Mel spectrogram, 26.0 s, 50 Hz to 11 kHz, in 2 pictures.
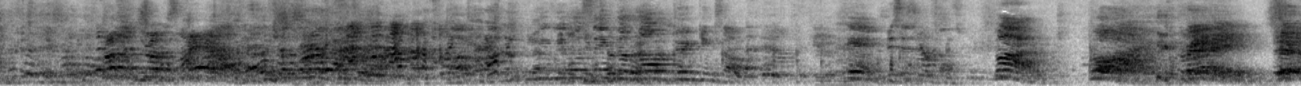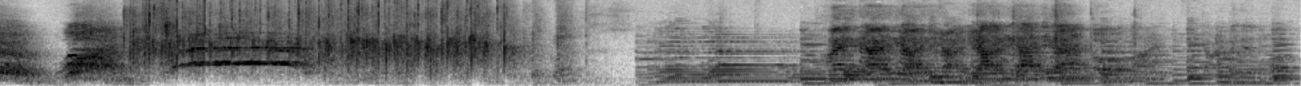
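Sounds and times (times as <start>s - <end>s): audience applause: 14.2s - 18.8s
person whooping: 14.7s - 16.2s
music with singing: 19.6s - 26.0s.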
